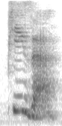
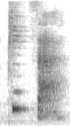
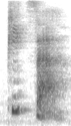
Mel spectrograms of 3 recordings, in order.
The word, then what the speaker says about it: pizza: spelled you might say pisa but that's incorrect for americans we say pizza so we don't pronounce the z sound at all it's more of a t and s sound let's practice pizza pizza what toppings do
